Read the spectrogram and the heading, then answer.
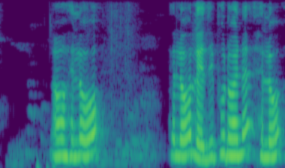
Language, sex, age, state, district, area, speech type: Assamese, female, 60+, Assam, Charaideo, urban, spontaneous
